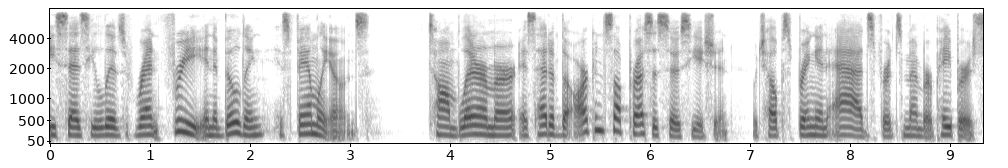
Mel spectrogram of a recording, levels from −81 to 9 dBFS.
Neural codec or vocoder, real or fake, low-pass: none; real; 7.2 kHz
